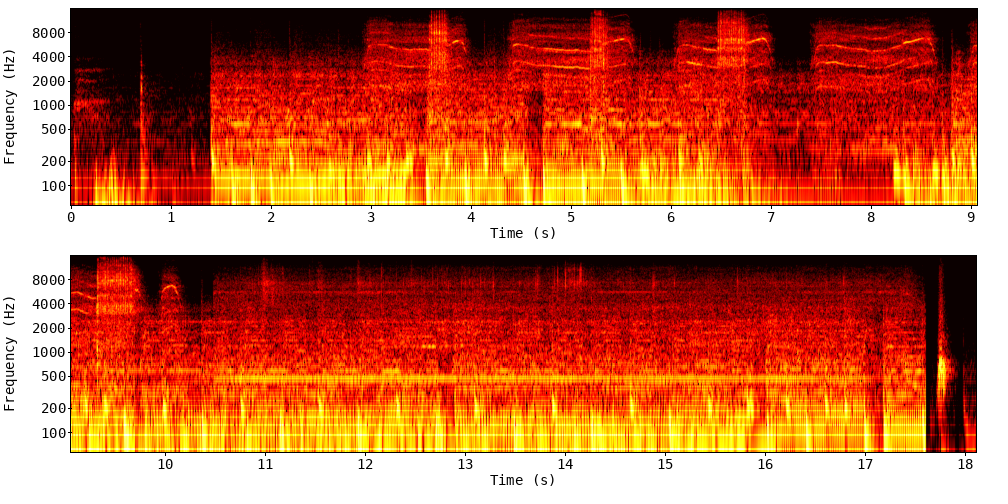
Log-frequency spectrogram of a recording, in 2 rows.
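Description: Cordless impact driver on a fully charged 5.0 lithium battery, set to speed 3, drives a 3/8 inch bit; a loud continuous rattling, hammering whir runs for about sixteen seconds with only brief dips in pitch.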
